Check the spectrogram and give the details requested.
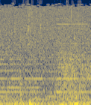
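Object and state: Nothing is struck.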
